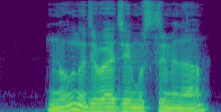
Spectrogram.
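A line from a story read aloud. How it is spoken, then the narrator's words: Calm. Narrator (Russian): спокойно сказал Гэнши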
